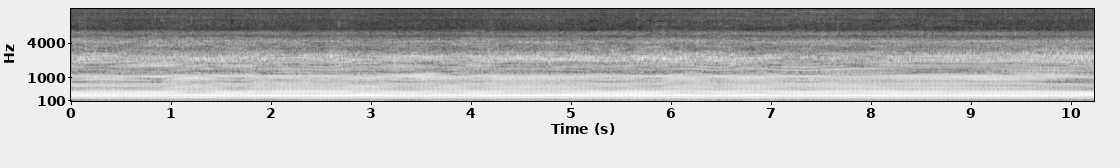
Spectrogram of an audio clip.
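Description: Snowbike engine running steadily under throttle while pulling through deep powder snow, its pitch wavering slightly up and down as the throttle is worked.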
